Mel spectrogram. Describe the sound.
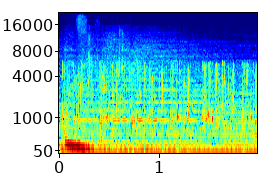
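Water being poured out for a dog to drink: a loud, continuous splashing and gurgling stream of liquid that runs steadily from start to finish with no talk over it.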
